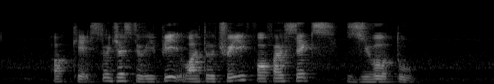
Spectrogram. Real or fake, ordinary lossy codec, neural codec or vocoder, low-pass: real; none; none; 7.2 kHz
